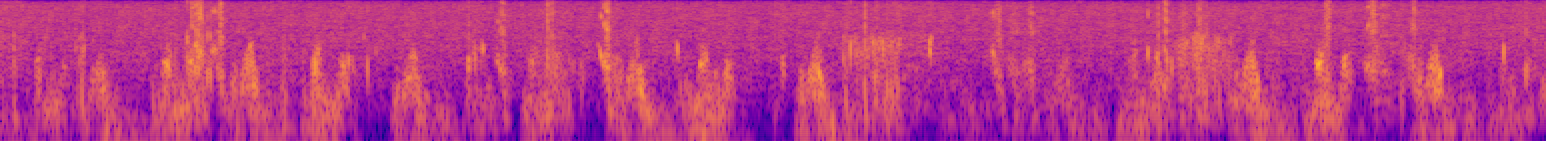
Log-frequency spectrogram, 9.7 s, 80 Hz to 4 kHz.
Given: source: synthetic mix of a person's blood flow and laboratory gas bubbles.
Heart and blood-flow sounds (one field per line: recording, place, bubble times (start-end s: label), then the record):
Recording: Doppler ultrasound of blood flow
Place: precordium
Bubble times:
0.00-0.15 s: bubbles
0.44-0.55 s: bubbles
0.93-1.45 s: bubbles
1.66-1.80 s: bubbles
1.93-2.01 s: bubbles
2.14-2.38 s: bubbles
2.88-3.05 s: bubbles
3.08-3.21 s: bubbles
3.27-3.66 s: bubbles
3.72-3.89 s: bubbles
4.19-4.35 s: bubbles
4.40-4.54 s: bubbles
4.83-4.91 s: bubbles
5.24-5.86 s: bubbles
6.17-6.50 s: bubbles
7.16-7.73 s: bubbles
7.88-8.03 s: bubbles
8.26-8.33 s: bubbles
8.51-8.88 s: bubbles
9.36-9.43 s: bubbles
9.50-9.67 s: bubbles
From the record:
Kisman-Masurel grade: 242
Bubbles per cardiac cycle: several, 3 to 8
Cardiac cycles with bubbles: 100%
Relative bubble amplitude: moderate (0.250 to 0.450)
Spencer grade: 3 (all of the cardiac periods contain showers or single bubble signals, but not dominating or overriding the cardiac motion signals)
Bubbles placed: only in the low amplitude regions of the cardiac cycle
